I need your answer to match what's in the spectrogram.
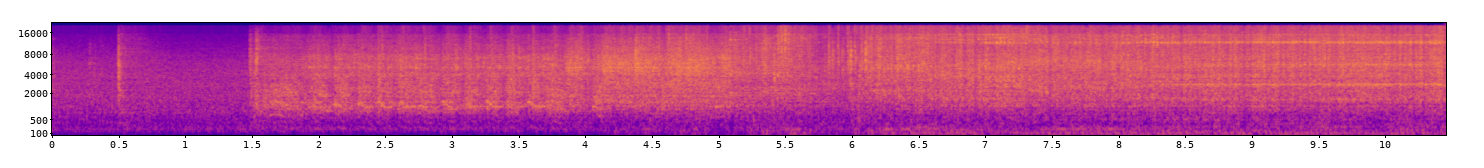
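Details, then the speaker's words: Six-cylinder car, first start after cam degreeing: cranks, catches and settles to a fairly steady, rich-sounding idle that clears up after a few seconds and seems to fire on all six; rough running after first start. "I can't tell if it's hitting on all six it sounds like it is sound it hold it yeah go for it yeah starting to clear up"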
